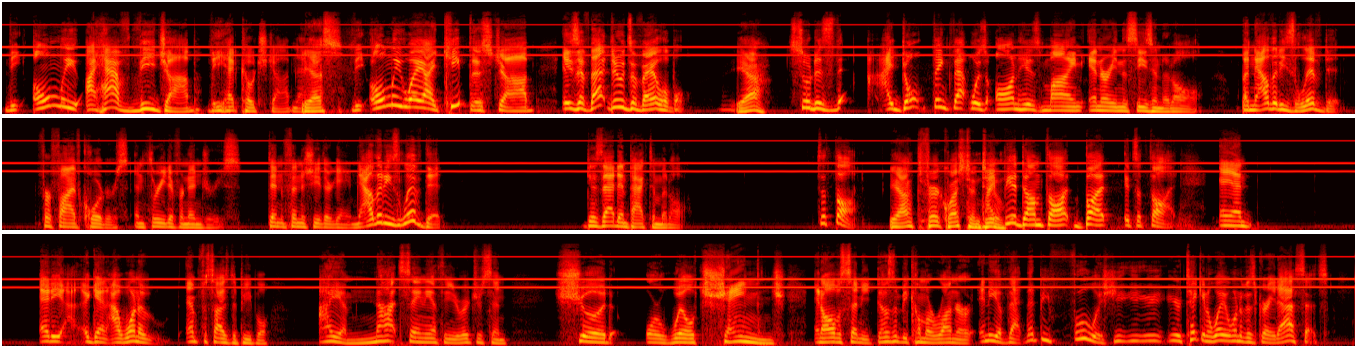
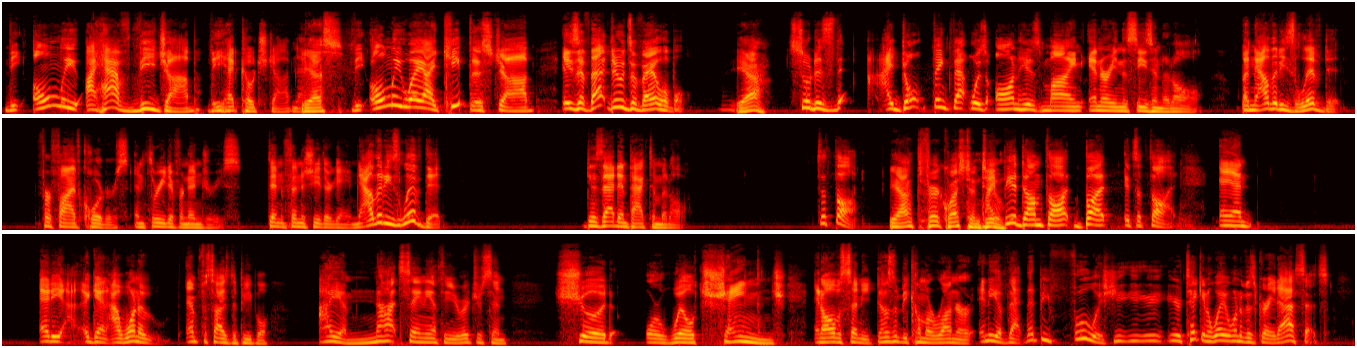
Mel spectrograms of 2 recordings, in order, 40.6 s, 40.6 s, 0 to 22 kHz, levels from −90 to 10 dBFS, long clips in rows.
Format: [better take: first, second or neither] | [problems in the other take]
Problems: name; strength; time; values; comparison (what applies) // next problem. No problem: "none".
second | high-pitched whine; loud; throughout; 4 kHz, 9 dB below the speech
